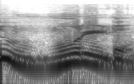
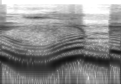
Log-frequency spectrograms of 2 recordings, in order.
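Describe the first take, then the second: First: "वुल्ड" with an audible l before the d; wrongly sounded L. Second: "वुड" going straight from vowel to d; silent L. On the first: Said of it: "ना कि". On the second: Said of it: "ना कि वुल्ड". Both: Shown as a demonstration.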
